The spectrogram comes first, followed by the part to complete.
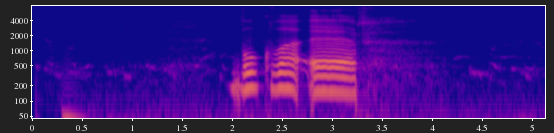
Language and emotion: Russian, sad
